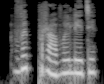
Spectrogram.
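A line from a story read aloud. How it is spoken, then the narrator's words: Embarrassed mumble. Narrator (Russian): покраснев как рак, пробормотала Тара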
